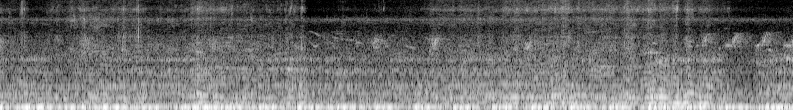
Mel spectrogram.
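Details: Bees buzzing in the morning around a beehive: a steady low droning hum throughout, with faint high bird chirps in the background.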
